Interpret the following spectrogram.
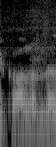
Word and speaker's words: Golem: believe, is where the golem is. Or is it golem? I know in German it's Golem. Which I guess would be right then, because I think it's a Yiddish word.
